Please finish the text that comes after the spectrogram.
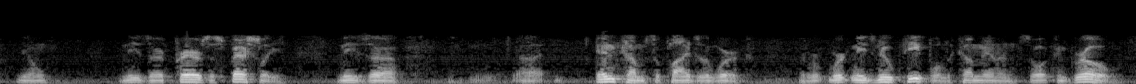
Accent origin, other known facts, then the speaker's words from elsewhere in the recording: Jamestown, California, United States; I am from Jamestown, California, which is about 40 miles south of here, in the California Gold Rush area, where the 49ers were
